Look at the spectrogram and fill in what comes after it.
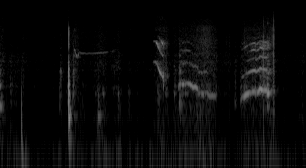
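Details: A degu, watched while degus are being introduced to each other, gives two short warbling calls that wobble up and down, after a few soft clicks and taps of movement.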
